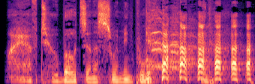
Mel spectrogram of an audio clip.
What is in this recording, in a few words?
quietly saying i have two boats and a swimming pool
